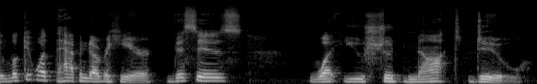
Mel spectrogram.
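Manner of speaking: usual speaking voice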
